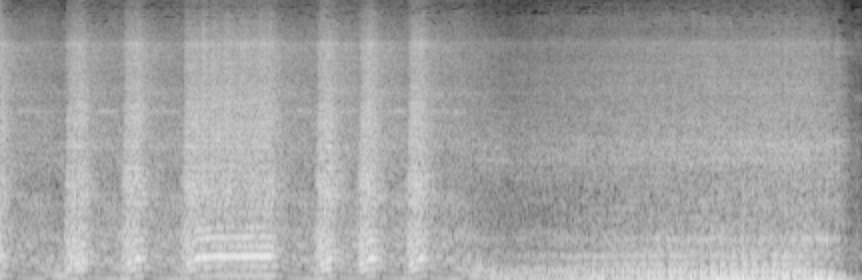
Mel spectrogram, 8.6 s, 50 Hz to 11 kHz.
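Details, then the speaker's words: 2010 Kawasaki KX250F after the fault was fixed: a few crisp throttle blips fall back cleanly, then a steady, even run with no ticking or misfire; healthy. "Bon, bah voilà, impec, il n'y a plus qu'à voir ce que ça donne sur le terrain."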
